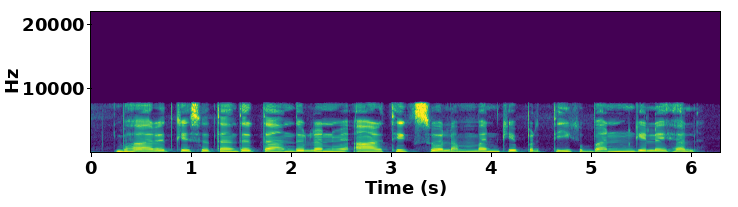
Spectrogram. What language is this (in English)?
Magahi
